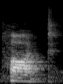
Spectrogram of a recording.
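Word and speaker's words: thought: silent कर लीजिए या यू जी हा को साइलेंट कर लीजिए क्या होगा थॉट थॉट विचार सोच है ना इस तरह से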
